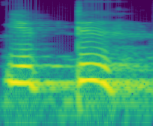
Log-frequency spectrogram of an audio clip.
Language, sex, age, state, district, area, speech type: Tamil, female, 45-60, Tamil Nadu, Krishnagiri, rural, read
